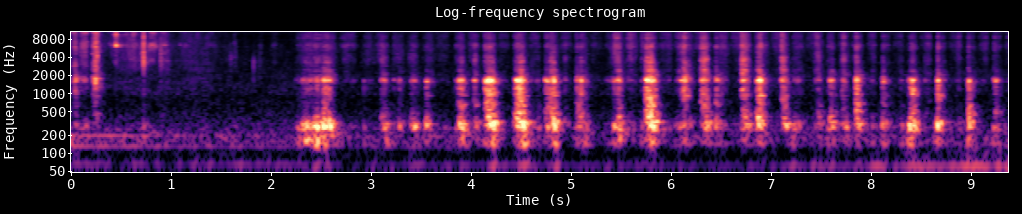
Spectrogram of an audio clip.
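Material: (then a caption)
Coated paper. A wooden stylus scratches strokes into the coating of a flat, thin, black-coated scratch art sheet. After a couple of seconds of faint, light scratching, a run of short, dry rasping strokes follows at an uneven pace of about three per second, each with a scratchy midrange tone and a bright edge.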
